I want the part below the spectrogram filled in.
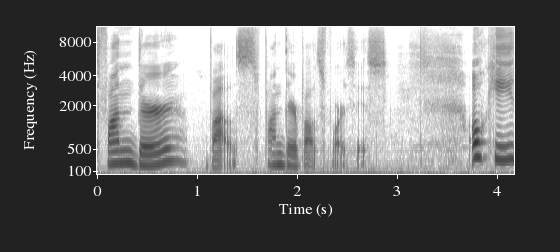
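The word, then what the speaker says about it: van der Waals: don't pronounce this as van der whoa this is fun durval snow so this one you pronounce it as f so funder funder Val snow it's not wonderful its funder Val's funder balls for this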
